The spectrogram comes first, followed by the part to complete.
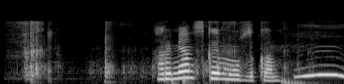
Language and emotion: Russian, neutral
